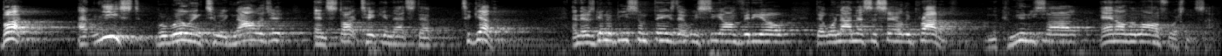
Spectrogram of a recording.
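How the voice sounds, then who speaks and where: A man's voice: high-pitched, brisk. A man giving an earnest, emphatic speech at a press conference as a state senator. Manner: earnest, emphatic public speaking. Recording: echoey hall from far off.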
